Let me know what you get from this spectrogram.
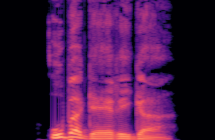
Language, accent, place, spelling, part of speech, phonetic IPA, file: German, Germany, Berlin, obergäriger, adjective, [ˈoːbɐˌɡɛːʁɪɡɐ], De-obergäriger.ogg
- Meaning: inflection of obergärig: 1. strong/mixed nominative masculine singular 2. strong genitive/dative feminine singular 3. strong genitive plural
